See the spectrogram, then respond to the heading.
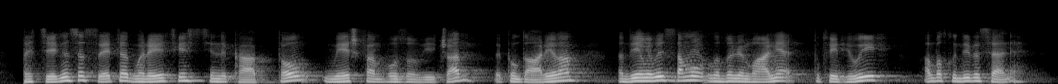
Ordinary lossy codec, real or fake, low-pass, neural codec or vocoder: none; fake; 5.4 kHz; codec, 16 kHz, 0.5 kbps, FunCodec, trained on Chinese and English, 25 frames a second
